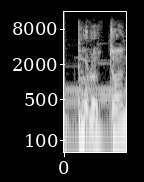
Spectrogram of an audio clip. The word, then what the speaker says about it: Peloton: vélos d'appartements de luxe, la marque Peloton, ou Peloton si on prononce à l'américaine.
